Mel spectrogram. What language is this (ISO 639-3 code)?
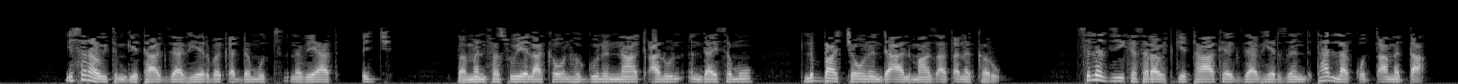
amh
